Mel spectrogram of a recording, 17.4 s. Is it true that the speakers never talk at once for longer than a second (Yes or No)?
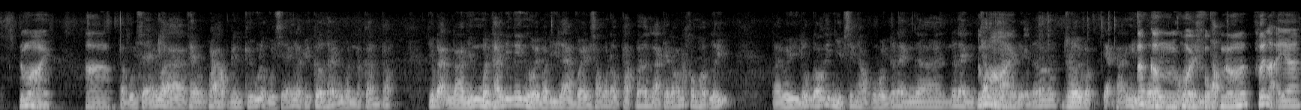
No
